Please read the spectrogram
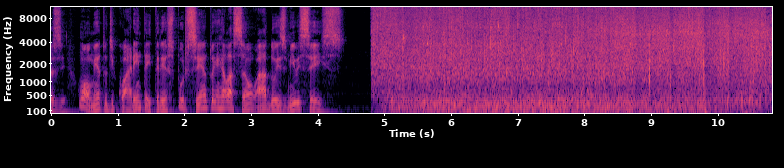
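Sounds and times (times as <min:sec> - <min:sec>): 
speech: 0:00.0 - 0:05.4
irrigation system spraying water over a cornfield: 0:04.8 - 0:10.8.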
